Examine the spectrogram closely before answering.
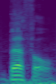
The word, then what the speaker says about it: Bethel: probably hear this because the reason we say bethel is because in tamakhit in ancient hebrew pronunciation a tav which did not have a dagesh was pronounced like th so that's why it was bethel the yemenites still pronounce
